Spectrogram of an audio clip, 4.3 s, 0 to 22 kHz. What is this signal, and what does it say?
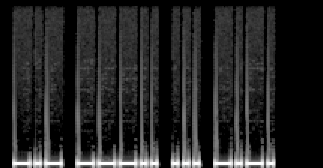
Morse code, heard as a keyed tone, about 17 wpm, 700 Hz. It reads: K8SC
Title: USA Call Signs - 4 Characters - 17wpm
